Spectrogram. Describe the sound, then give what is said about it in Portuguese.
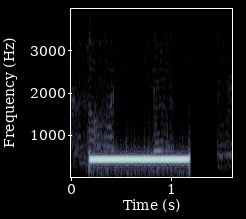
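A telephone busy tone sounds after a phone call drops: one steady, low-mid tone lasting about a second. It ends abruptly, and after a short silence a faint voice begins. “Caiu a ligação. Caiu.”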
